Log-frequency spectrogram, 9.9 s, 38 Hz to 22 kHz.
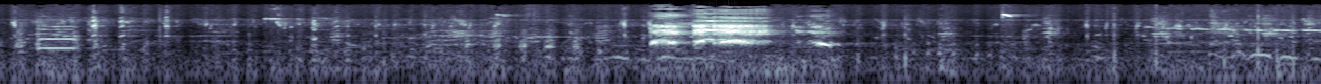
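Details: Young white decoy rooster kept in a village, recorded 1 June 2020, gives one loud, harsh, harmonic crow lasting about a second midway through, between scattered faint chirps and light background noise.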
